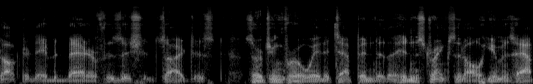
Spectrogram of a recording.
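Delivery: hushed, whispered narrator voice. Discussing an old episode, trying the opening narration: Incredible Hulk narrator impression. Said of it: "I can't do an impression of the pipes, but I try".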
